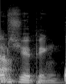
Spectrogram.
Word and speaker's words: Norrköping: Norrköping. – Of Hapoel. – Nee, Norrköping.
